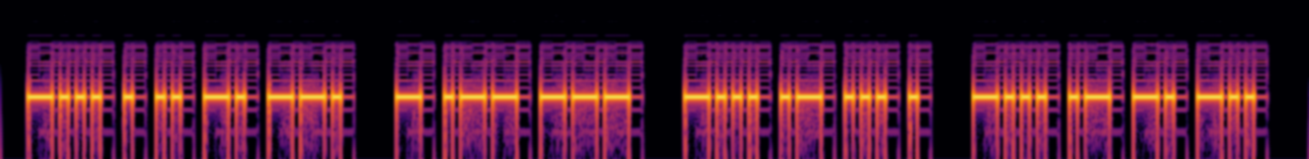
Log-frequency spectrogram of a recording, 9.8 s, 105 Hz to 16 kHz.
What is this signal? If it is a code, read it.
Morse code, heard as a keyed tone, about 20 wpm, 750 Hz. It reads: BEING TWO BASE BAND
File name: cwa / W1AW-Level3 / 20WPM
